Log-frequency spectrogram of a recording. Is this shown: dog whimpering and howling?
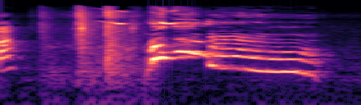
yes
